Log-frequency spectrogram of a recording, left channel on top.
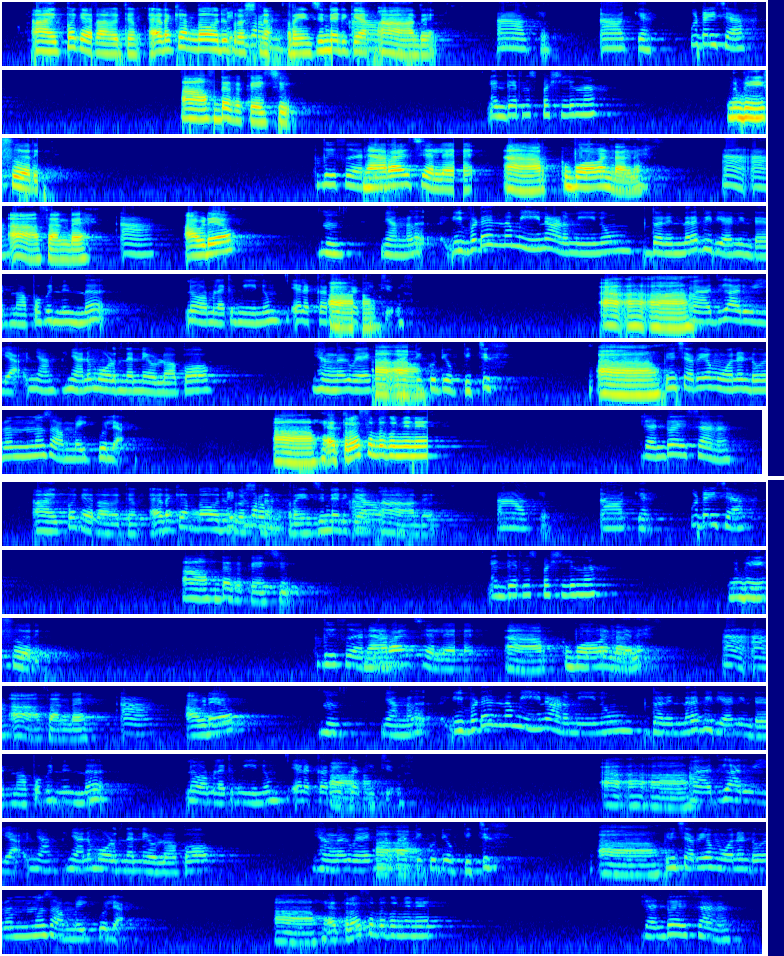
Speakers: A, on the left; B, on the left.
A: ആ ഇപ്പൊ കേക്കാൻ പറ്റും എടയ്ക്ക് എന്തോ ഒരു
B: നെറ്റ്
A: പ്രശ്നം
B: കുറവുണ്ടോ
A: റേഞ്ചിന്റെ ആരിക്കാം
B: ഓക്കെ
A: ആ അതെ
B: ആഹ് ഓക്കെ ആ ഓക്കെ ഫുഡ്ഡ് കഴിച്ചാ
A: ആഹ് ഫുഡൊക്കെ കഴിച്ച്
B: എന്തായിരുന്നു സ്പെഷ്യല് ഇന്ന്
A: ഇന്ന് ബീഫ് കറി
B: ബീഫ് കറി
A: ഞായറാഴ്ചയല്ലേ
B: ആഹ്
A: ആഹ് ആർക്കും പോവണ്ടാല്ലോ
B: ആണല്ലോ അല്ലെ ആ ആ
A: ആഹ് സൺഡേ
B: ആ
A: അവിടെയോ
B: ഉം ഞങ്ങള് ഇവിടെ ഇന്ന് മീനാണ് മീനും <unintelligible> ഇന്നലെ ബിരിയാണി ഇണ്ടായിരുന്നു അപ്പൊ പിന്നെ ഇന്ന് നോർമലായിട്ട് മീനും എലക്കറിയൊക്കെ
A: ആഹ്
B: ആക്കീട്ട്
A: ആഹ് ആഹ് ആഹ്
B: അതികാരൂല്ല ഞ ഞാനും മോളും തന്നൊള്ളു അപ്പൊ ഞങ്ങള് വേഗങ്ങട്
A: ആഹ്
B: തട്ടിക്കൂട്ടി ഒപ്പിച്ച്.
A: ആഹ് ആഹ്
B: പി ചെ റിയ മോന്ണ്ട് ഓനൊന്നും സമ്മയ്ക്കൂല.
A: ആഹ് എത്ര വയസ്സ്ണ്ട് കുഞ്ഞിന്?
B: രണ്ട് വയസ്സാണ്.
